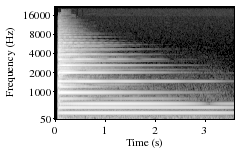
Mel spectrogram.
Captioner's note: bell tolls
